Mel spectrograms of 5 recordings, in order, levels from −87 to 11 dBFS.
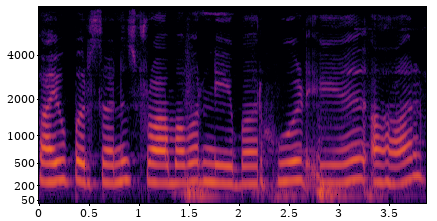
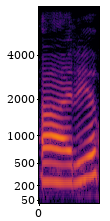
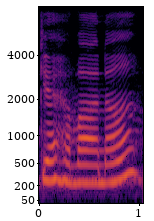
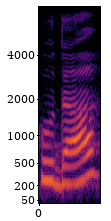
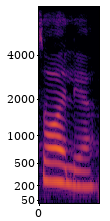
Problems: background conversations at intervals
